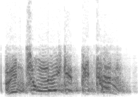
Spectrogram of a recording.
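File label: Korean left wing mood med, speech; War Thunder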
